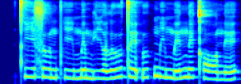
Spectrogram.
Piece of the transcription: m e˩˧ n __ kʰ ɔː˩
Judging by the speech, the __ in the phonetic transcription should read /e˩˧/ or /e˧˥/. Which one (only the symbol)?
e˧˥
